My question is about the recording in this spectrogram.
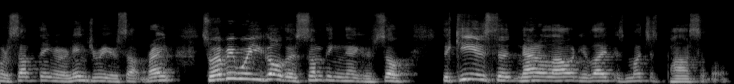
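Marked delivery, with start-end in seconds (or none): none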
